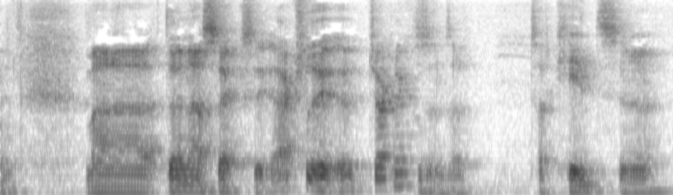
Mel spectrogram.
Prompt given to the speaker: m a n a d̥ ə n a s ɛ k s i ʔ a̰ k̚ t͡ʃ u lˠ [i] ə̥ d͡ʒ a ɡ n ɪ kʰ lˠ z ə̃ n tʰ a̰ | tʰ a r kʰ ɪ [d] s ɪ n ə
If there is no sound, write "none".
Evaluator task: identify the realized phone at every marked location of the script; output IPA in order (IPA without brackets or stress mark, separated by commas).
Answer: i, d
